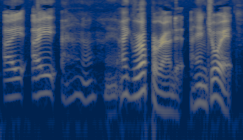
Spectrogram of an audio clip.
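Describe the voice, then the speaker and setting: A man with a fairly high, forceful and bright voice, recorded close and dry. He chats casually as a co-host, wandering through anecdotes with a self-deprecating streak. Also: very animated, quick pace, dry recording. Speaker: talk show co-host.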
